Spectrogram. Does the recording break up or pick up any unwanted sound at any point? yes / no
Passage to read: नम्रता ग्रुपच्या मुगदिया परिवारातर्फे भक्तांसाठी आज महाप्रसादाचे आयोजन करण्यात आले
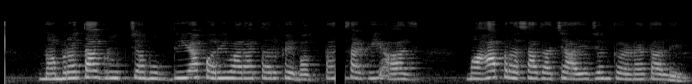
yes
